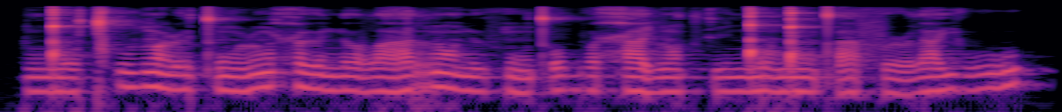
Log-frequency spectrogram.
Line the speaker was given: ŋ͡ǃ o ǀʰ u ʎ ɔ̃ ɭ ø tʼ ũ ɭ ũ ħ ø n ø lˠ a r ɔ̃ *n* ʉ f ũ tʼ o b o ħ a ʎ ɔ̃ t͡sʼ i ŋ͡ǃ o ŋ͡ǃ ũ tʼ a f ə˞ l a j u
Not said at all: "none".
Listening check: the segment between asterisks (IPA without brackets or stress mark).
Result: n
